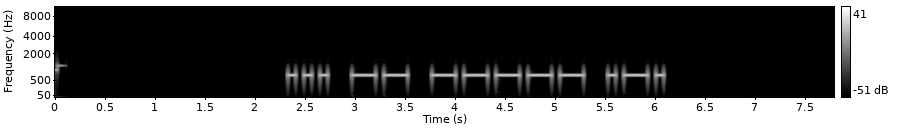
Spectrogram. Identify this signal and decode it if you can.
Morse code, heard as a keyed tone, about 15 wpm, 700 Hz. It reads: SM0R
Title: DXCC-100 Call Signs - 4 Characters - Repeated 2x - 15wpm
